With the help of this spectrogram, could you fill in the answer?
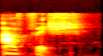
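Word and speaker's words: affiche: Poster, poster को बोलते हैं आफिश, आ फी श, सी एच का साउंड श, युन आफिश।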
